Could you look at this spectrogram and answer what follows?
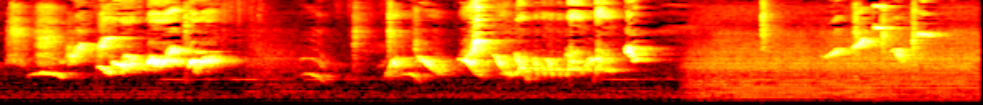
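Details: White-rumped shama being considered for a Sunday singing contest; varied, rich whistled phrases, some rising and sliding, in quick bursts, then a steady low hum sets in with a few high notes above it.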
